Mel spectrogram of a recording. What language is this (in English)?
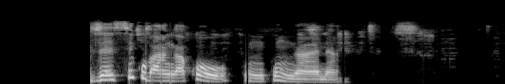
Ganda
